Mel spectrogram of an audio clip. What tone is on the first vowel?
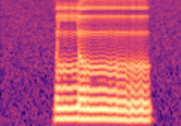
low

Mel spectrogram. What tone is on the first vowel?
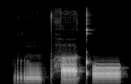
low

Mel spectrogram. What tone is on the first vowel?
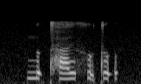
high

